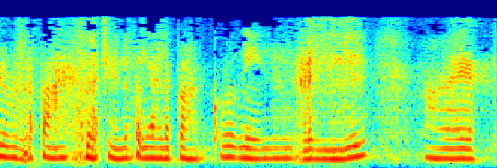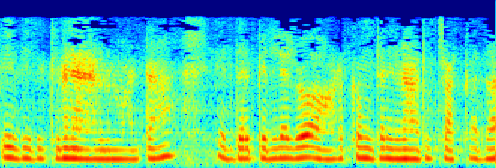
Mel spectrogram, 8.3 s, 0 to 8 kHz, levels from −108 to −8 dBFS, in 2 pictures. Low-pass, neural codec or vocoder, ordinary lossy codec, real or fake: 7.2 kHz; codec, 16 kHz in and 24 kHz out, 0.9 kbps, LongCat-Audio-Codec, fine tuned four codebook decoder; MP3, 24 kbps; fake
